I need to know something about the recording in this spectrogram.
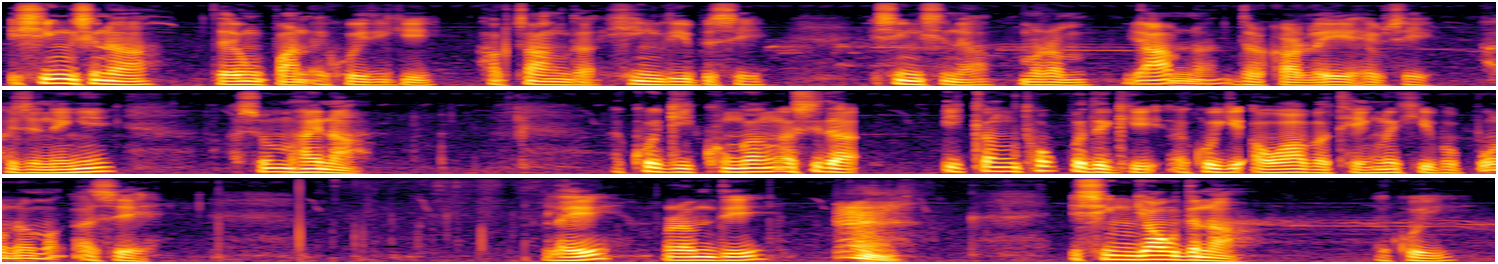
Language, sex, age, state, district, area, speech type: Manipuri, male, 60+, Manipur, Chandel, rural, spontaneous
